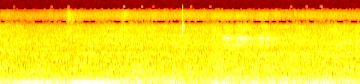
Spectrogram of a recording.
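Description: City street traffic: vehicle engines running with a steady low hum that swells and eases. A short high-pitched tone sounds about four seconds in.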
